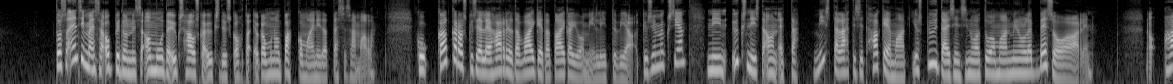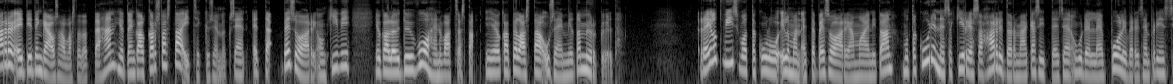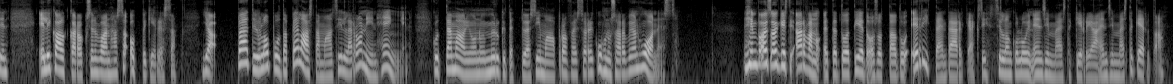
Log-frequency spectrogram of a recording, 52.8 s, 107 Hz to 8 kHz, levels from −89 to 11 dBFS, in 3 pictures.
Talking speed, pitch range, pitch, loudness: 130 wpm, 170-225 Hz, 190 Hz, -23 LUFS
